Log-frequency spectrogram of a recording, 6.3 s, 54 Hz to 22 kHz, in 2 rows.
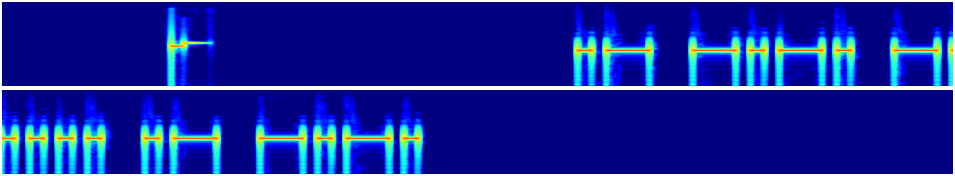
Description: Morse code, heard as a keyed tone, about 25 wpm, 700 Hz. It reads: AC6AC
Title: Call Signs - 25wpm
